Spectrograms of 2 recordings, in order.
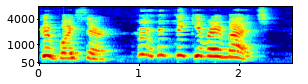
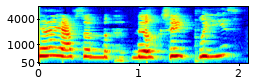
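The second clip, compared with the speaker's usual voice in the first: put-on acted cartoon girl voice. Playing a customer ordering food, in a high-pitched Betty Boop voice. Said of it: "you had the high pitch voice".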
